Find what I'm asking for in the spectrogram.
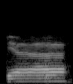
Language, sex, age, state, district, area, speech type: Assamese, male, 60+, Assam, Tinsukia, rural, conversation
